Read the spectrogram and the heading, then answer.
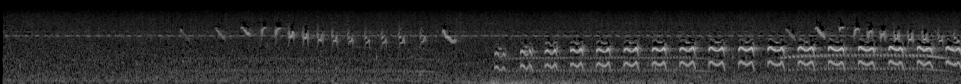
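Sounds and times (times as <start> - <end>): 
ash-throated crake calling: 2.4 - 9.6.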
